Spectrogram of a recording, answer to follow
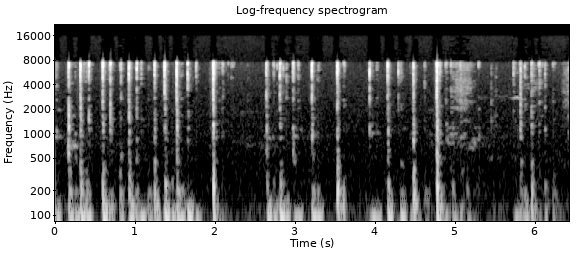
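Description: Typing on a computer keyboard: quick runs of key clicks broken by short pauses.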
